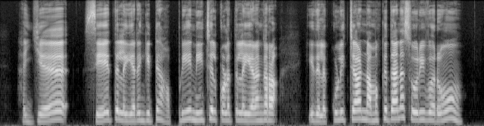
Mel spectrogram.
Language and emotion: Tamil, disgusted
